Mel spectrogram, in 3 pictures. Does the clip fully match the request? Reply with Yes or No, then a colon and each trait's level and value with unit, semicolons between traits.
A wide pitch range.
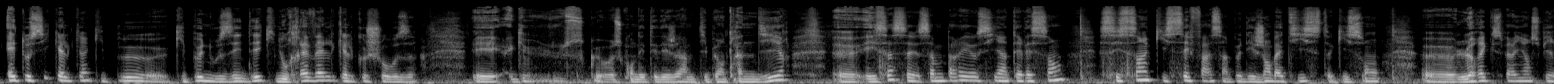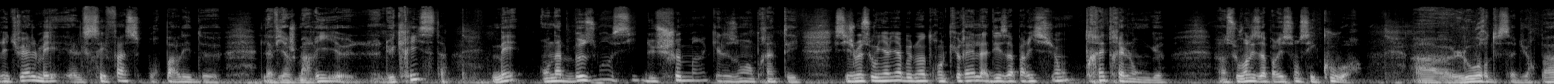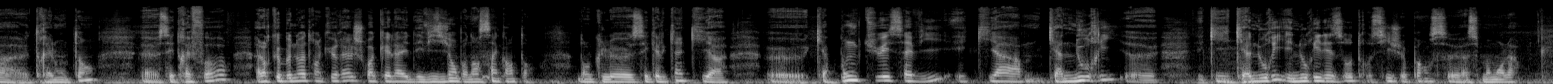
Yes: wide, 6.4 semitones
